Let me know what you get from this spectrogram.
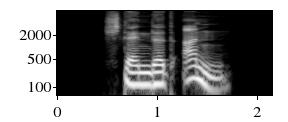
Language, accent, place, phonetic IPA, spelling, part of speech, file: German, Germany, Berlin, [ˌʃtɛndət ˈan], ständet an, verb, De-ständet an.ogg
- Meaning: second-person plural subjunctive II of anstehen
